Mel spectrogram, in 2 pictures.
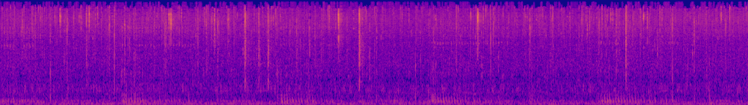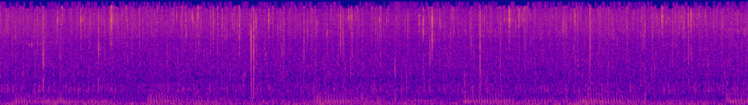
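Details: Low rhythmic purring from two cats asleep before a rainy window, each breath cycle a throbbing rumble lasting about a second, repeating every two seconds, overlaid by popping fire crackles and gentle rain.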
